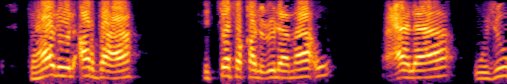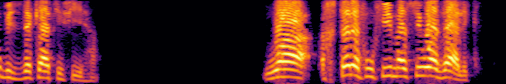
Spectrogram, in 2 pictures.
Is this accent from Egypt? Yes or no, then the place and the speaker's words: no; Morocco; يعني عندنا في المغرب هذا نوع من الشعير هو السلك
